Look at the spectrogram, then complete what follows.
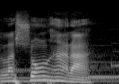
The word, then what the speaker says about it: Lashon Hará: Não sabemos a pronúncia, é Lashon Hará. Língua má. É com H-A, Hará.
